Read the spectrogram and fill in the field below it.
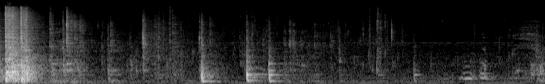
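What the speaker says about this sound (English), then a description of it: "I only have 7 dishes left to wash" Dishes being washed under running water: steady splashing and trickling, broken by several sharp clinks and knocks of plates and utensils, close by.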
